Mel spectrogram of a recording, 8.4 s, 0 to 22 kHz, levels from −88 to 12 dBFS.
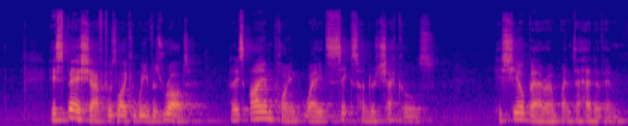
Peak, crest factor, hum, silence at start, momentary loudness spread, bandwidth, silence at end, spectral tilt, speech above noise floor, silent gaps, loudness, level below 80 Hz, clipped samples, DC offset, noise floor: -12 dBFS; 20 dB; 50 Hz at -60 dBFS; 0.7 s; 14 LU; 16 kHz; 0 s; -4 dB/octave; 31 dB; none; -32 LUFS; -70 dBFS; under 0.1%; under 0.1%; -63 dBFS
